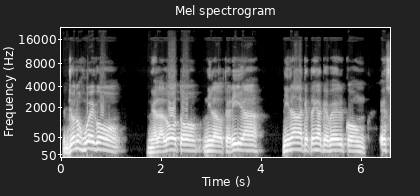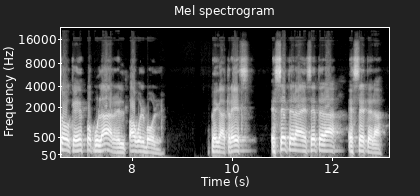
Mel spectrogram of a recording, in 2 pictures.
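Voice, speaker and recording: A middle-aged man giving devotional Bible teaching as an animated storyteller. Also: medium pitch, a little slow. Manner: animated storytelling, acts out scenes. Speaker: preacher.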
